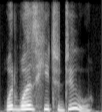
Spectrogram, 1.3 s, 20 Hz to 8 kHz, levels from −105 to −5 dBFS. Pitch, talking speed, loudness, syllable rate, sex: 235 Hz, 235 wpm, -17 LUFS, 4.7 syllables/s, female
